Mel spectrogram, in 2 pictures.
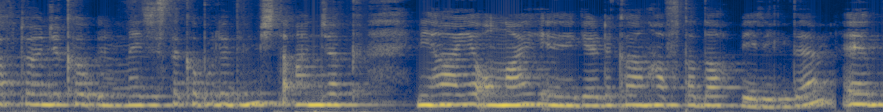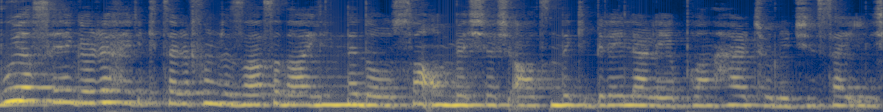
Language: Turkish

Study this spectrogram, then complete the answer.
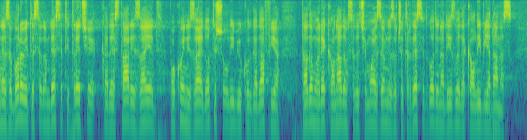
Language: Serbian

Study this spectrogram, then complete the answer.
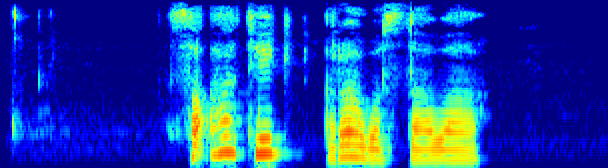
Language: Central Kurdish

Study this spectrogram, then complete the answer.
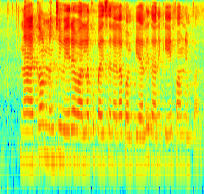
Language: Telugu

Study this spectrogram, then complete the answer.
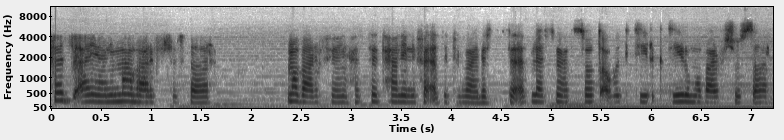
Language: Arabic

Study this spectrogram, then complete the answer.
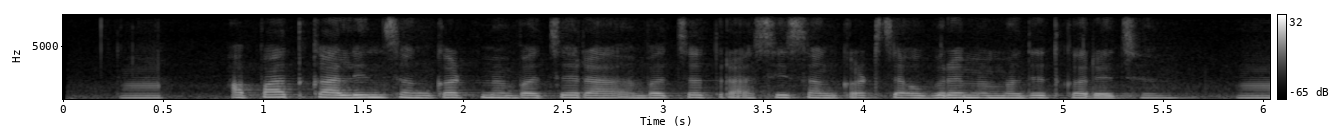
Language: Maithili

